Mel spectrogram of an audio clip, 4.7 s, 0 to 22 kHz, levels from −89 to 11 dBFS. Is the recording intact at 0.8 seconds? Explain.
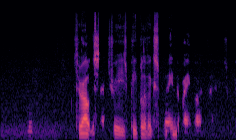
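No. From 0.01 to 1.13 s, the other side's voice leaks through faintly, about 25 dB below the main speech. It is likely played by the talker's own loudspeaker, picked up by the microphone, and left incompletely removed by the echo canceller.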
